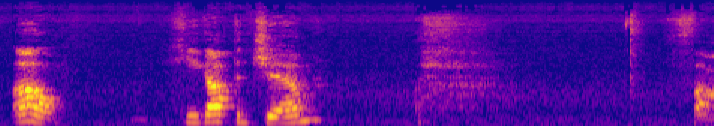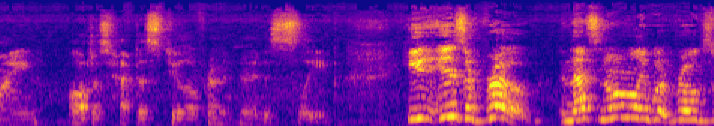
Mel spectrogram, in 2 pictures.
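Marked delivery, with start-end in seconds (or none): 0.1-7.0 snide, sneaky grumble sinking low and soft; sigh, then give in quietly with a sneaky grudge; Buduk, passive-aggressive. Shown as a demonstration. Out-of-character rogue plotting to steal the gem, passive-aggressive. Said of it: "Out of character Buduk is".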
